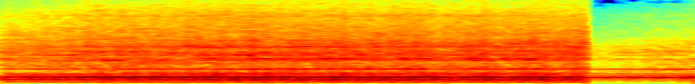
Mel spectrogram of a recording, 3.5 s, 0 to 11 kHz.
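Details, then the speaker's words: BMW E34 540 with ZF 5-speed manual, after transmission job, gearbox had run with no fluid, on lift without exhaust: steady low whine over idle that fades when clutch is pressed; gear whine from worn gears. "i put the car from the air with no exhaust went through the gears sounded kind of whiny but now you guys can probably hear right now if you get down here"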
